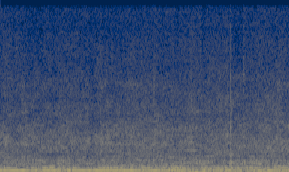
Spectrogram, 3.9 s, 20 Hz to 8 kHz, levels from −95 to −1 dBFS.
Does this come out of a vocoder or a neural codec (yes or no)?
yes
